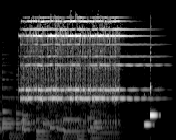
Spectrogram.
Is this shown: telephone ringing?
yes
